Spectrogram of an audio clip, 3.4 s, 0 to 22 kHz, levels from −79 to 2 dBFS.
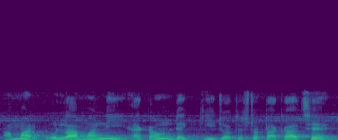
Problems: none marked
